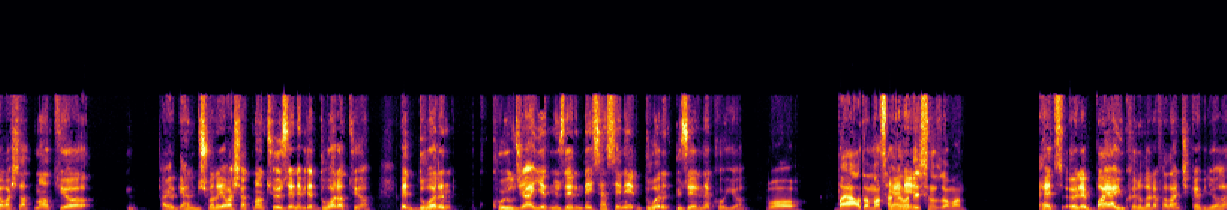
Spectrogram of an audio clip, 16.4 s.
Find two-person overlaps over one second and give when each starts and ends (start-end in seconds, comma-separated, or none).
none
